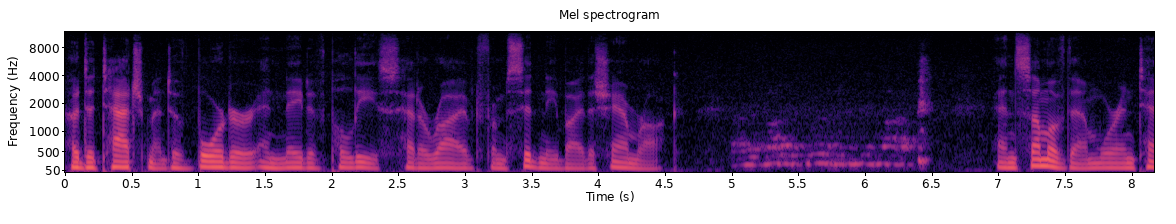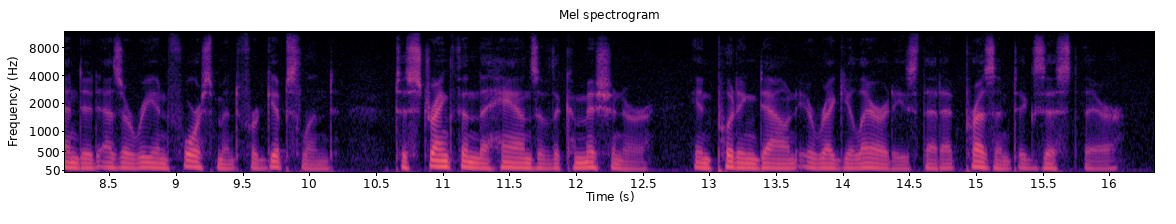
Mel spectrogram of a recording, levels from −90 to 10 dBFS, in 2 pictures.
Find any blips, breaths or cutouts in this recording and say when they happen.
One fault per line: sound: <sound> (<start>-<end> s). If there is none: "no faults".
sound: cough (5.0-6.5 s)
